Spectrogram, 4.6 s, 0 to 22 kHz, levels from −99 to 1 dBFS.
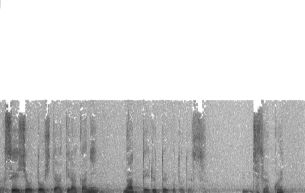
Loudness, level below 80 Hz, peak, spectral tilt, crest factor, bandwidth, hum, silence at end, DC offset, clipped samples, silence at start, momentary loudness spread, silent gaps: -25 LUFS; -52 dBFS; -6 dBFS; -5 dB/octave; 20 dB; 11 kHz; none; 0.05 s; under 0.1%; under 0.1%; 0 s; 15 LU; none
